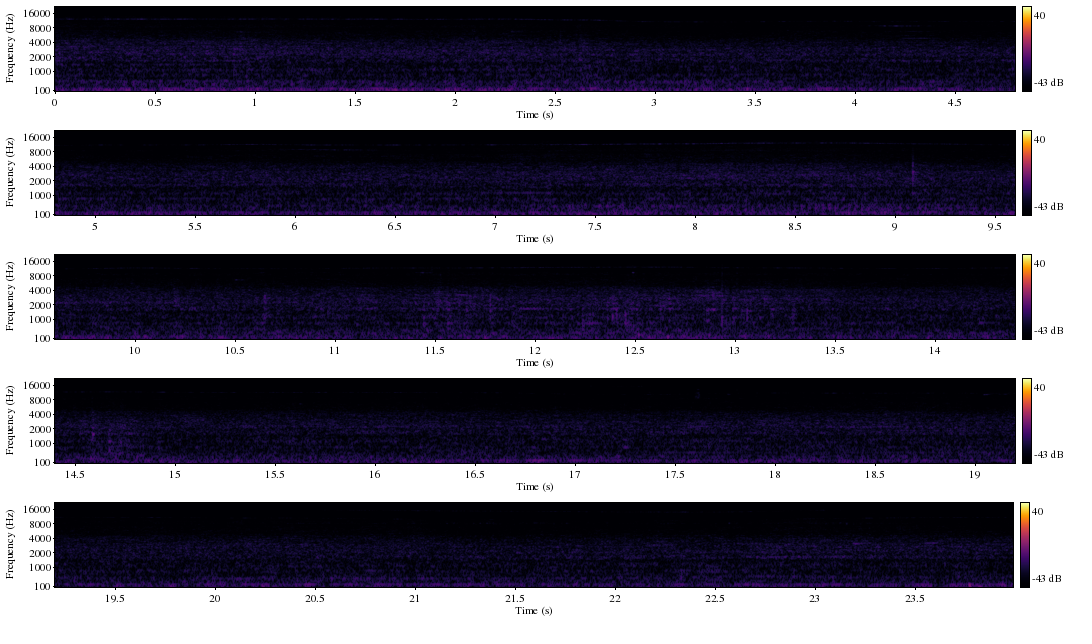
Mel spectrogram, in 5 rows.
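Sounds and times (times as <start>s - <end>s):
excavator diesel engine drone: 0.0s - 23.9s.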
